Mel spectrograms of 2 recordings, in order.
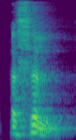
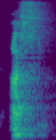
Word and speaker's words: اصل: جو غلط ہے۔ روایتی۔ اصل، اصل کہنے کے ہم لوگ عادی ہیں، درست تلفظ اس لفظ کا ہے اصل۔ کلا، قلعہ بول دیتے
